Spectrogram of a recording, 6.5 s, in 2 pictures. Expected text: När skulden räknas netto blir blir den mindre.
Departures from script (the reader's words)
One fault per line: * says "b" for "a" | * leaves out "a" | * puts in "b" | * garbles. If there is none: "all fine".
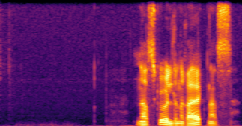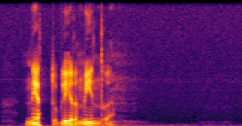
* leaves out "blir"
